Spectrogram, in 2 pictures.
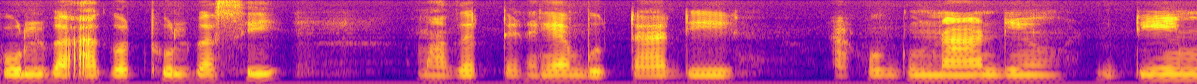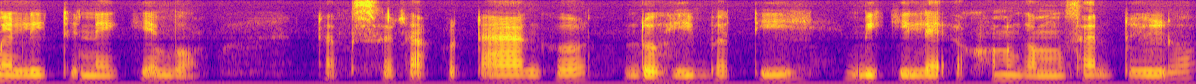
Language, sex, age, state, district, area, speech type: Assamese, female, 45-60, Assam, Sivasagar, rural, spontaneous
